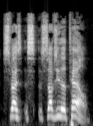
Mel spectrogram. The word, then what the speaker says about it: sfogliatelle: You have a sfogliatelle, which is hard to pronounce because it's spelled S-F-O-G-L-I-A-T-E-L-L-E. Sfogliatelle. That's kind of how you say it. We always call it sfogliatelle because it's easy to say that.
